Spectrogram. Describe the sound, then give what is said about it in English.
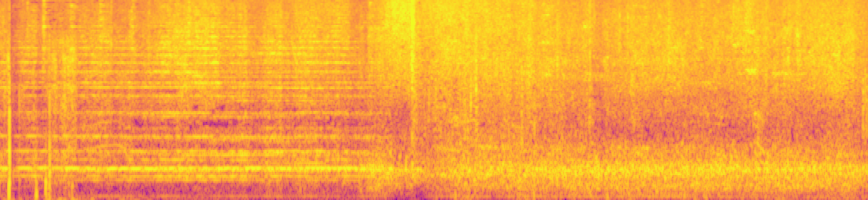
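A police officer's body camera recording at a railroad crossing as the crossing arms come down: a steady metallic tone rings over a continuous rumble, then about halfway through a loud, rushing roar of the train takes over and holds to the end. No one speaks. “She was on patrol and saw the railroad crossing arms coming down.”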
